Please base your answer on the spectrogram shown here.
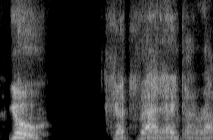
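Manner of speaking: slow, hollering ship captain voice. Voicing a sea captain giving orders to the crew: yelling sea captain. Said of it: "he's yelling".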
